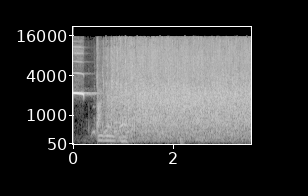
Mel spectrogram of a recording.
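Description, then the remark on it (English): A short, shrill whistle blast, blown to end a round of a Radio 4 panel game, sounds at the very start, then is immediately followed by a burst of steady, enthusiastic applause from an audience that continues to the end. “So Sue Perkins was again speaking as a whistle.”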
